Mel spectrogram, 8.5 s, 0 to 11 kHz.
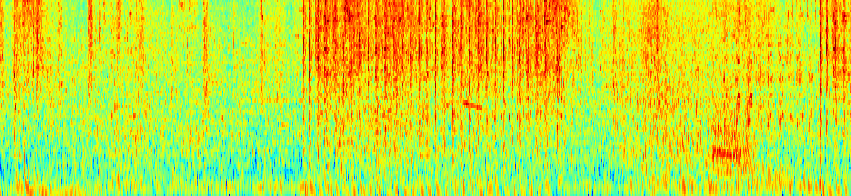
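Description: Dense, continuous gunfire in Death Stranding 2, rapid bursts and volleys layered into an unbroken barrage at full loudness with booming low-end impacts and no talking.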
